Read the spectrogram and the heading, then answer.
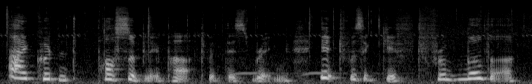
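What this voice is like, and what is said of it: Pompous nobleman voice. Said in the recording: “doing his best impression of a particularly pompous nobleman”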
